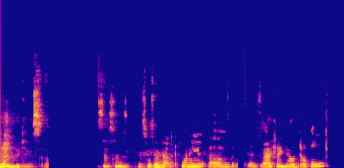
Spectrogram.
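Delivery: muttering unclearly. Reporting a roll to the group during a tabletop game, mumbling. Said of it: "stop mumbling".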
